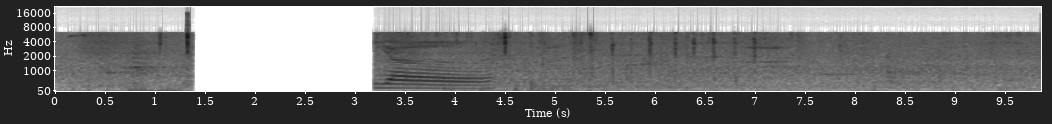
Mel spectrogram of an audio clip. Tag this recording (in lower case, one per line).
speech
